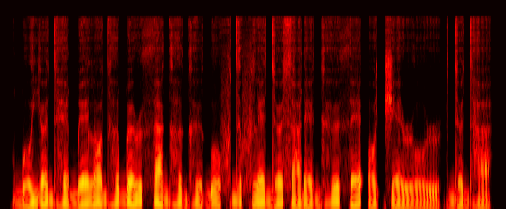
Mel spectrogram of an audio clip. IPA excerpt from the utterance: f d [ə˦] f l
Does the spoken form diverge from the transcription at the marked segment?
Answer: no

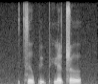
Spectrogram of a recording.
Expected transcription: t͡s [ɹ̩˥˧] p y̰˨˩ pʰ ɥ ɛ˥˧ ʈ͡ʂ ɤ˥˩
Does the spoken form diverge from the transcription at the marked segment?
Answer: yes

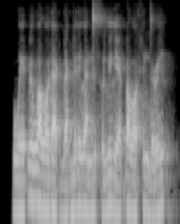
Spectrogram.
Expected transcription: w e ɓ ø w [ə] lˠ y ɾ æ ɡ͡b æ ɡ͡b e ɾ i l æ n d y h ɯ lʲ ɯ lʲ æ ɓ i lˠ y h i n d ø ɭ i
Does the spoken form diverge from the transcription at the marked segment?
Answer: yes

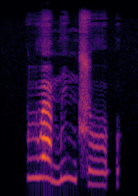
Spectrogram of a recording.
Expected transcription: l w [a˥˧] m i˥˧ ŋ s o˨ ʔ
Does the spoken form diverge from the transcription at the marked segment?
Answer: no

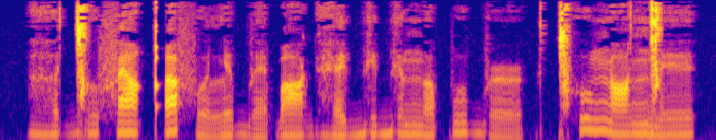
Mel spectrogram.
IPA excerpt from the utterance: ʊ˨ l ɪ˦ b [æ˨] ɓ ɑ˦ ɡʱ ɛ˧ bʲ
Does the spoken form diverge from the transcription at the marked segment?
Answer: yes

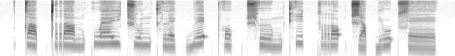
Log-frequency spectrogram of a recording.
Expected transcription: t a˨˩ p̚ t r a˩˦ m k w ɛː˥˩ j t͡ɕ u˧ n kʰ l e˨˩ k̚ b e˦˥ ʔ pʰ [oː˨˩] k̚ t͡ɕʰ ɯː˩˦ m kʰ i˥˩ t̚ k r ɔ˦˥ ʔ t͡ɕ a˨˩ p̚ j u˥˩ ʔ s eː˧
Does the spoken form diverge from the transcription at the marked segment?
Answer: yes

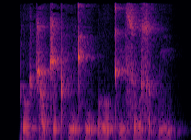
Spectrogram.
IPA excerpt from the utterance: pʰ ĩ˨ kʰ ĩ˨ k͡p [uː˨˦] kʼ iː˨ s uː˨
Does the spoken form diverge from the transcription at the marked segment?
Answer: no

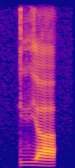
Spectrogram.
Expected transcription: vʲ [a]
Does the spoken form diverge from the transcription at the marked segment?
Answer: no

